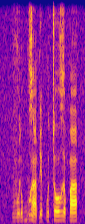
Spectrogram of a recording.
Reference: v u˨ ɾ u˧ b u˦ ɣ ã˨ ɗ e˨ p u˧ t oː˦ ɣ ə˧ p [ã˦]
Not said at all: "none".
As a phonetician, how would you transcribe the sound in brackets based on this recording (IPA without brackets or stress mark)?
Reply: ã˦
